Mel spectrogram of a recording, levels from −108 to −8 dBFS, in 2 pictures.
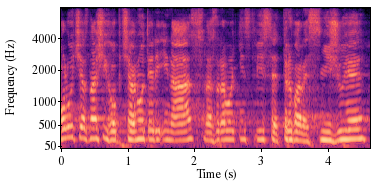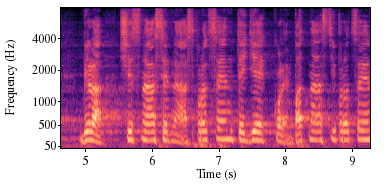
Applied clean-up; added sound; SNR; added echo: none; none; none; reverberation time 0.4 s.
